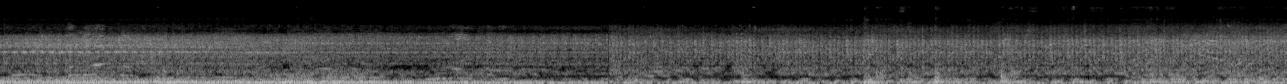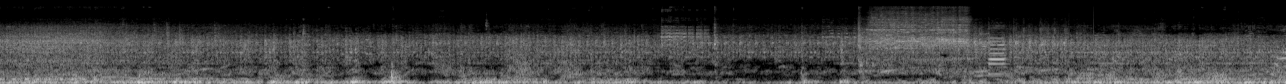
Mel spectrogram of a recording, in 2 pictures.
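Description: Inside a moving vehicle on an unpaved dirt road: engine hum and road rumble with irregular thuds and rattles from the rough surface. A steady low drone fades after about six seconds, and horns from nearby traffic sound now and then.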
